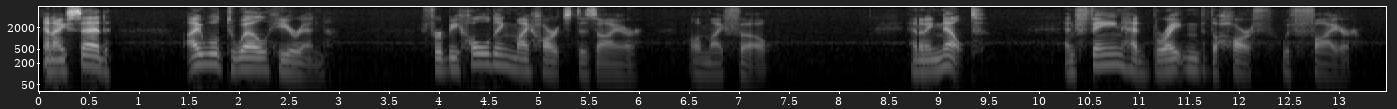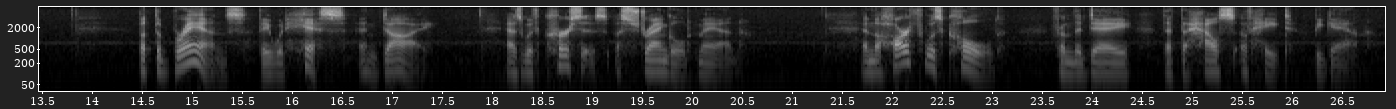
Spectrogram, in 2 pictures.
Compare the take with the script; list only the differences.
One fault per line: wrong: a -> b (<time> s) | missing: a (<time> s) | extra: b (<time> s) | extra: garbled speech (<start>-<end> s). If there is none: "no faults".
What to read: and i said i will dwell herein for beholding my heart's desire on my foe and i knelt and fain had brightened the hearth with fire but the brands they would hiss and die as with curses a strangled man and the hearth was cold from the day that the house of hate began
no faults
